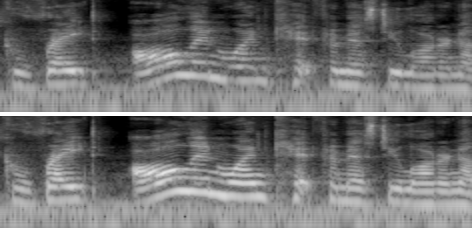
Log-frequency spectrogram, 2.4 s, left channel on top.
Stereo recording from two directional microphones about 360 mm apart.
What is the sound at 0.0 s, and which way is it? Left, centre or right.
A woman's voice, centre.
